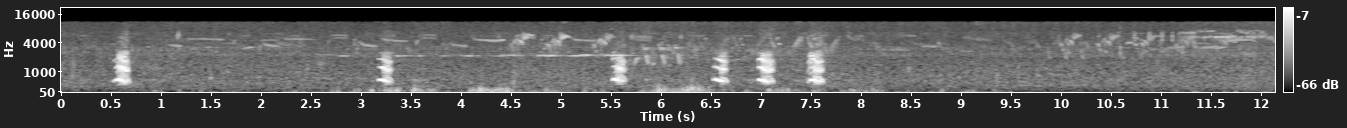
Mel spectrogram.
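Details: Segugio Italiano hound in the Evros countryside at Sofiko, 29 May 2019, barking in sharp single yelps, first widely spaced, then a quick run of three, while birds sing steadily behind.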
